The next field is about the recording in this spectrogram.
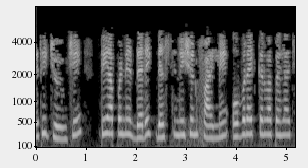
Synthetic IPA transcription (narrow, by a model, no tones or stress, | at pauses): et̪ʰid͡ʒojũt͡ʃʰe | t̪eapəɳned̪əɾek̚ɖesʈineʃənfailneoʋəɾaiɖ̚kəɾʋapɛɦlat͡ʃʰ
